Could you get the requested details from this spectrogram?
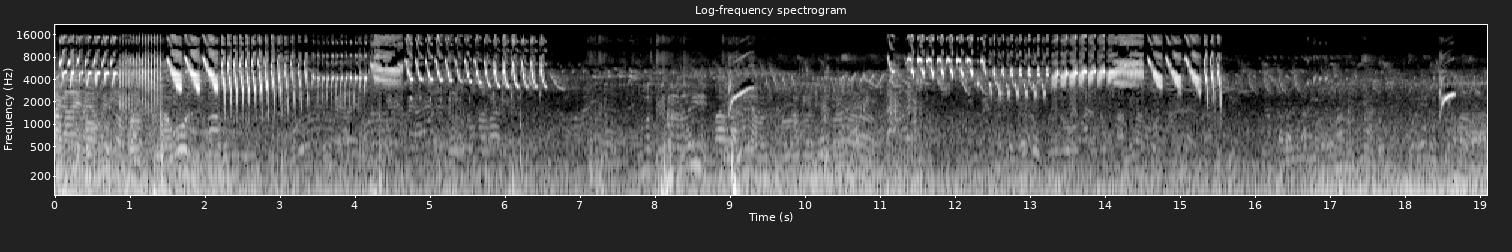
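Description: A hooded siskin and canary hybrid sings bright, rapid twittering trills in long bursts.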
